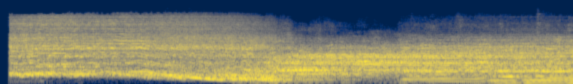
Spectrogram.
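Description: Music that opens with a long, noisy falling sweep over the first three seconds or so, then settles into steady held bass notes from about six seconds in.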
